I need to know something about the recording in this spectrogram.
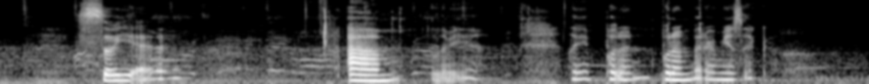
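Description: A young woman speaks casually and expressively into a close microphone.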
